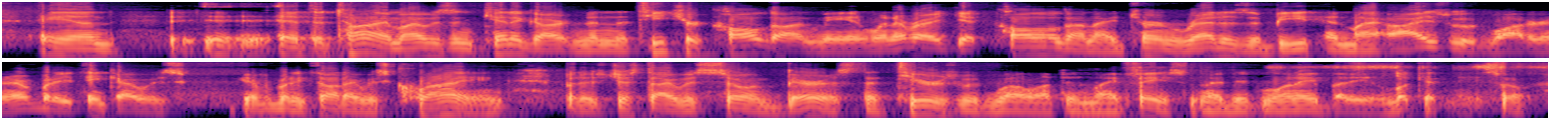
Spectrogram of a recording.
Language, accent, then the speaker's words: English; Des Moines, Iowa, United States; I'm from Des Moines, Iowa.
